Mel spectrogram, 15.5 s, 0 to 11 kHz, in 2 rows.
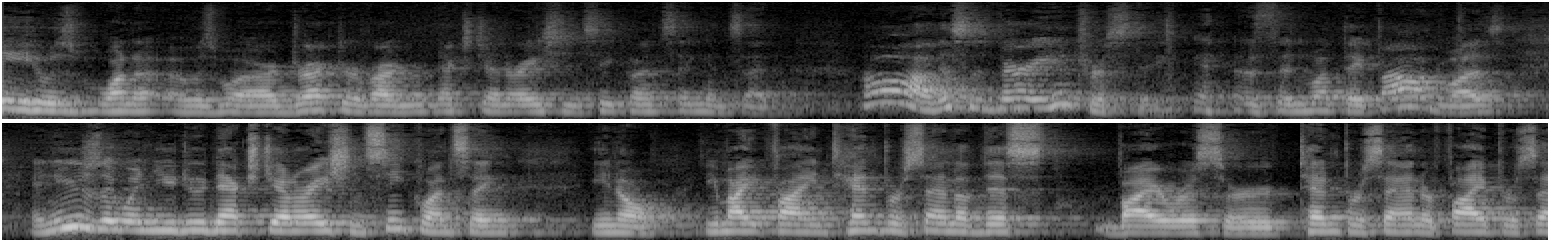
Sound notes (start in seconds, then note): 5.9 laughs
